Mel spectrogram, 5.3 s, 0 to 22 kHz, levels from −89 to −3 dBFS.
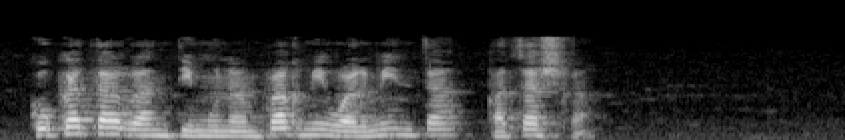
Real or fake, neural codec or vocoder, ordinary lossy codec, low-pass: real; none; AAC, 32 kbps; 7.2 kHz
